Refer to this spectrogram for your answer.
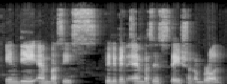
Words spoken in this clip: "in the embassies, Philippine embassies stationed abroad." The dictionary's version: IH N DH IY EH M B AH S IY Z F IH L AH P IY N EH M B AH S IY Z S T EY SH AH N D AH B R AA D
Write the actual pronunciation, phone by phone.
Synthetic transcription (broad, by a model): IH N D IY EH M B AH S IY S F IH L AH P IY N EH M B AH S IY S T EY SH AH N AH B R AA D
